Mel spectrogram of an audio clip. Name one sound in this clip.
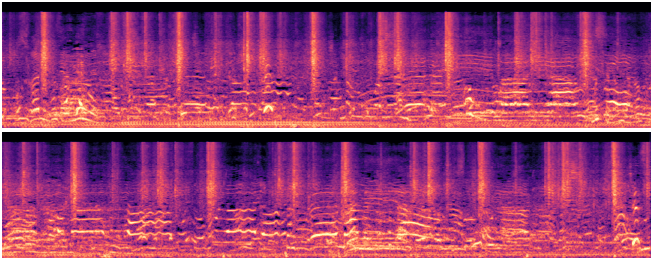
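Hands clap in a steady rhythm.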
